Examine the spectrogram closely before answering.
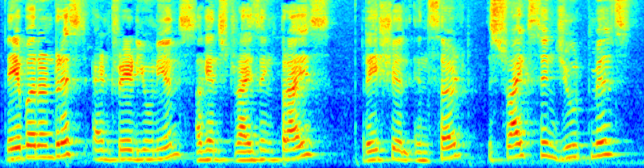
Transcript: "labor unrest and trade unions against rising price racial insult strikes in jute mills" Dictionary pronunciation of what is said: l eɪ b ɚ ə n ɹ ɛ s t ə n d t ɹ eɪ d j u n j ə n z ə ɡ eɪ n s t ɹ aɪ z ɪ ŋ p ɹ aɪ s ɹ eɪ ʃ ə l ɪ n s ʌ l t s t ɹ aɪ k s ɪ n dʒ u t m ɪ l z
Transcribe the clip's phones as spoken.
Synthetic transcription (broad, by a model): l eɪ b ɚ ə n ɹ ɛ s t ə n d t ɹ eɪ d j u n j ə n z ə ɡ eɪ n s t ɹ aɪ z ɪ ŋ p ɹ aɪ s ɹ eɪ ʃ ə l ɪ n s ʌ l t s t ɹ aɪ k s ɪ n dʒ u t m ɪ l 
